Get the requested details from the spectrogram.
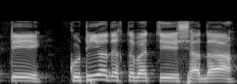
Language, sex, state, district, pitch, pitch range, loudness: Bengali, male, Assam, Hailakandi, 170 Hz, 150-175 Hz, -14 LUFS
